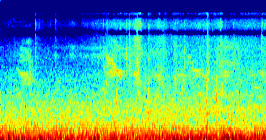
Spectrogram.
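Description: Steady low background rumble, with two faint short high chirps, one just after the start and one about a second and a half in.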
